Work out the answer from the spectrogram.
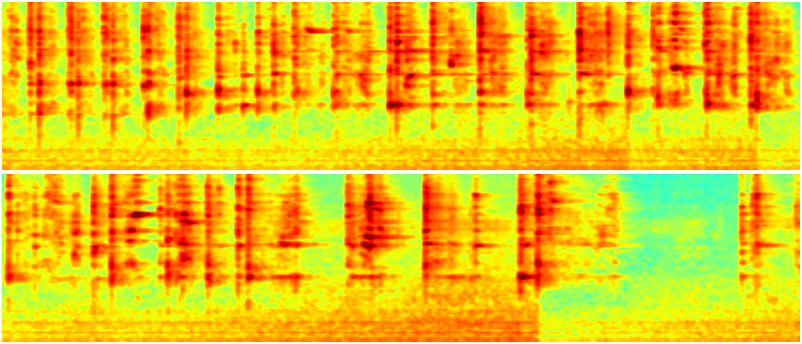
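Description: Spoon scraping and tapping inside a stainless-steel measuring cup to get thick hoisin sauce out into a glass mixing bowl: a quick, uneven run of metallic clinks and scrapes that stops about ten seconds in.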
